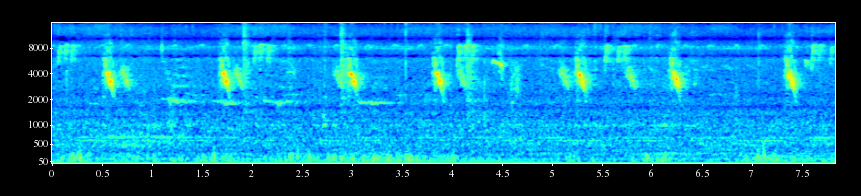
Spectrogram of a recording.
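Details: Wild house sparrows, dozens visiting a backyard bird feeder, feeding and shoving each other off the perches: short high chirps repeated roughly once a second, with faint softer chirping behind and steady background hiss.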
